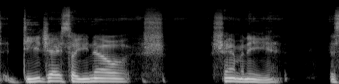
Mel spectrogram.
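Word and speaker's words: Chamonix: So, you know, Shaman is spelled C H A M O N IX.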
